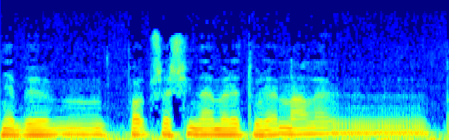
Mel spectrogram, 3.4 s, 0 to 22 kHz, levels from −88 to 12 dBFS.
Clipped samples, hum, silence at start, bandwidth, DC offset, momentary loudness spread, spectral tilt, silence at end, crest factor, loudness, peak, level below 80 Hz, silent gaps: under 0.1%; none; 0 s; 9.6 kHz; under 0.1%; 7 LU; -7.5 dB/octave; 0 s; 12 dB; -22 LUFS; -8 dBFS; -36 dBFS; none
